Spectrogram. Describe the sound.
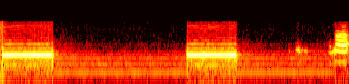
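A telephone call is being connected: two steady one-second ringback tones, separated by a few seconds of near silence. A brief faint sound follows, and a voice begins right at the end.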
